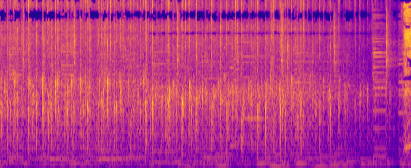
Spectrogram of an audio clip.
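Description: Audience applauding, a dense clapping that starts suddenly and dies away near the end, over a background music track with guitar.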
